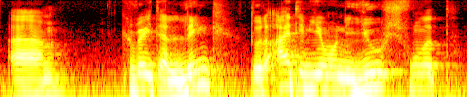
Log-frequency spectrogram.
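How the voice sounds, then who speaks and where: A man from the Netherlands with a Dutch accent, presenting a technical product talk at a conference, halting, with many fillers and restarts. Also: fairly high pitch, warm tone. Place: conference room with audience.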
